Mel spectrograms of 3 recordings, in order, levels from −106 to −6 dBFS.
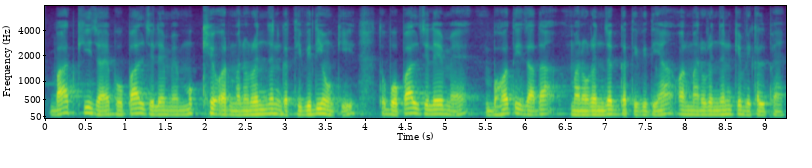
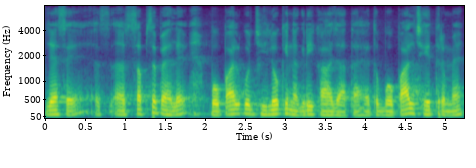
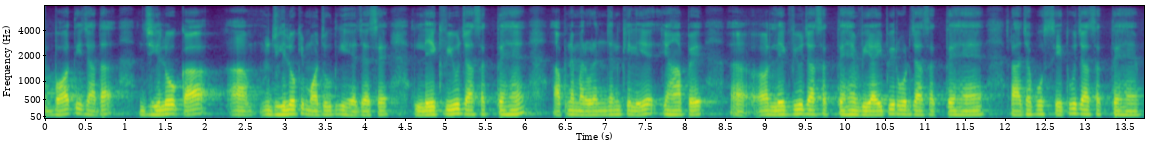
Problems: constant background noise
